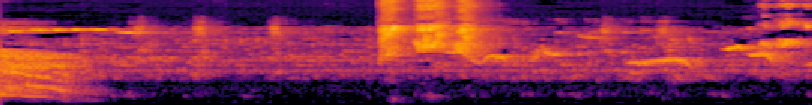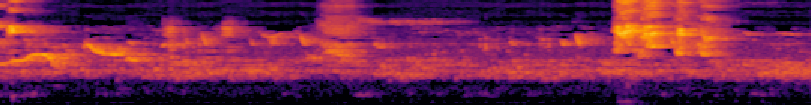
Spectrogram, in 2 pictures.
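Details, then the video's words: Wild fantail at its nest, a run of high, twittering whistled notes with sweeping up-and-down phrases, punctuated by brief sharp broadband clicks, over a faint steady outdoor hum. "Indahnya Sarang burung kipasan di alam liar"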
